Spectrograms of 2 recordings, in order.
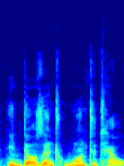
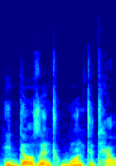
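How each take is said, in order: First: The words 'want to' are said separately in full. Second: The words 'want to' are said separately in full.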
